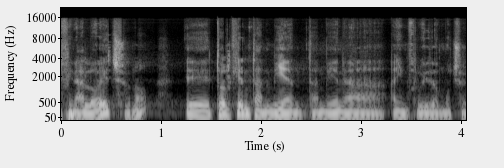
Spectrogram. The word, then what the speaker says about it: Tolkien: si no os aventurándose tolkien tolkin como le gustaba el que se pronunciara yo me recuerdo con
